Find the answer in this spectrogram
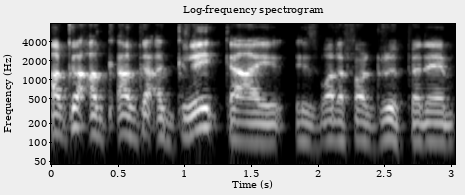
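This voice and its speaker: With a Scottish accent, a man talks at a fairly quick pace using lively intonation. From Scotland. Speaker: entrepreneur and business network founder. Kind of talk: interview conversation. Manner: halting, frequent repetitions.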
